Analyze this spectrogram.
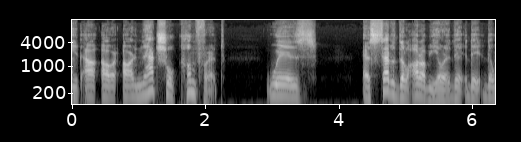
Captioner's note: speaking Arabic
